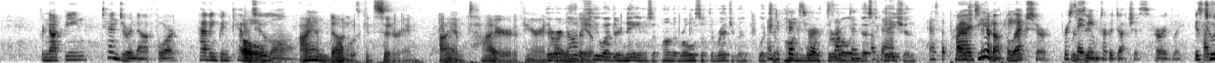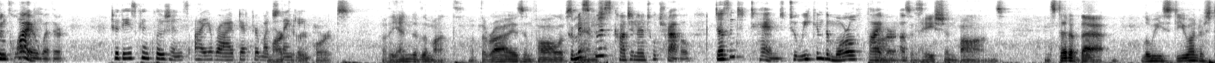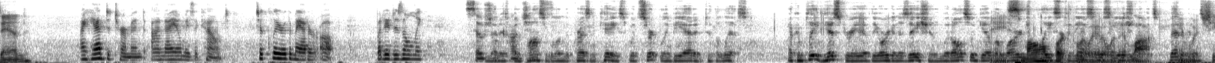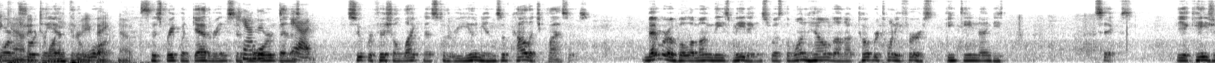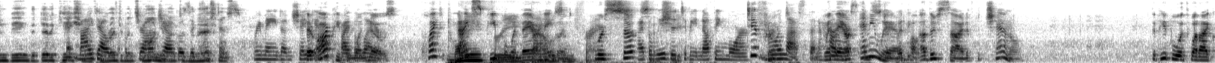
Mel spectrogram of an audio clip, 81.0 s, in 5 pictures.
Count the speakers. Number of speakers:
4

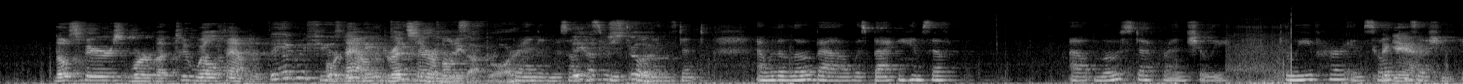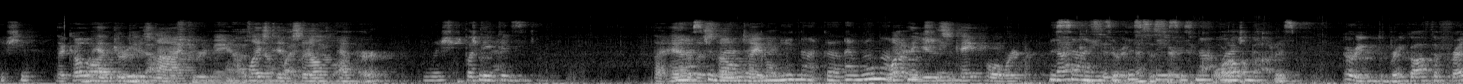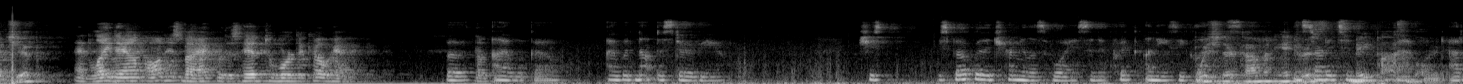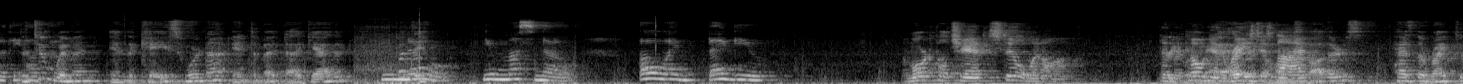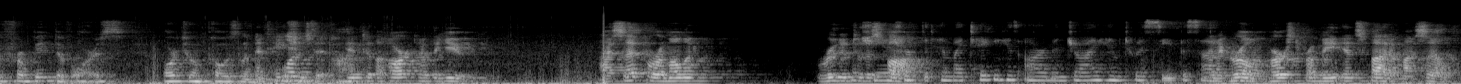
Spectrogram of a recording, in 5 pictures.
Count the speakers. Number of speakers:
3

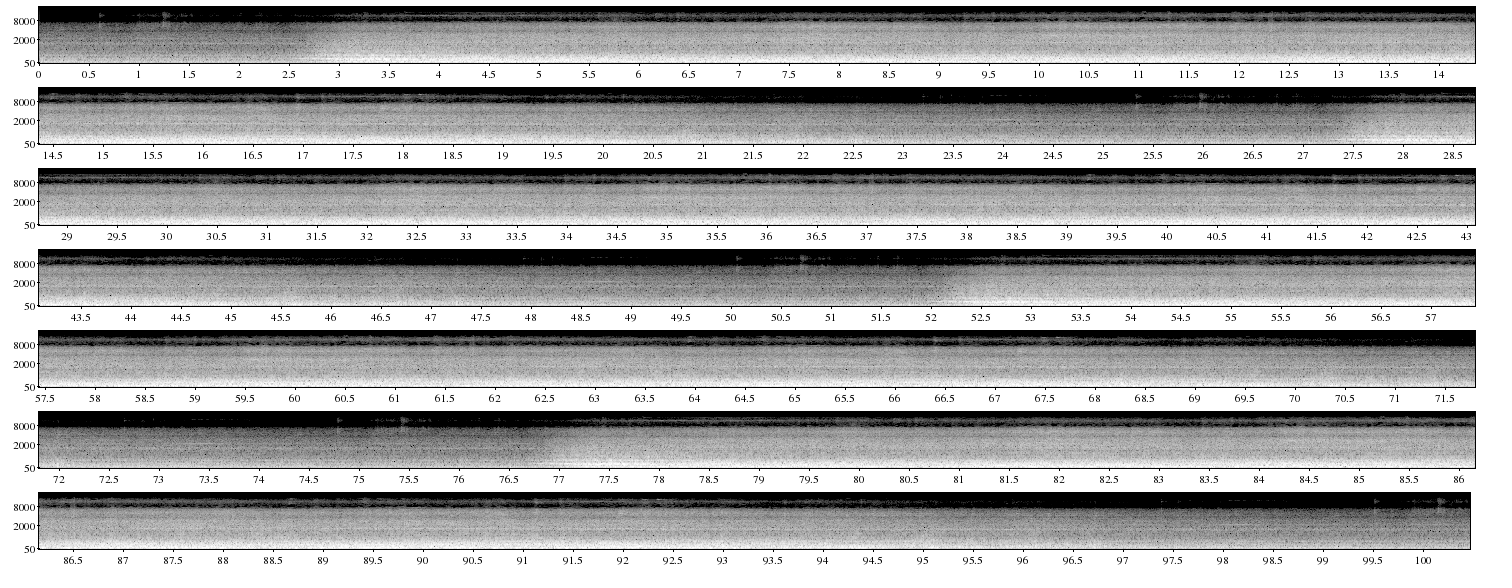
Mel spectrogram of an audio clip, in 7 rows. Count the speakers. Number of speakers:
0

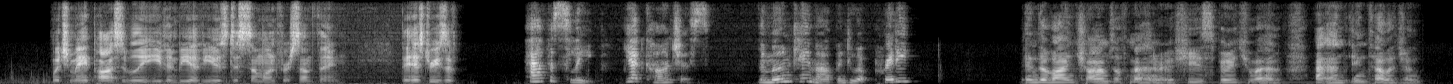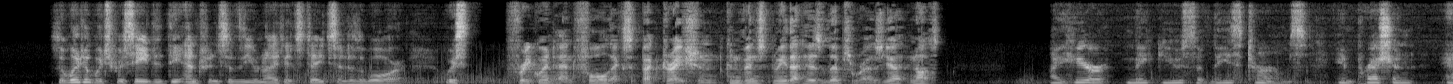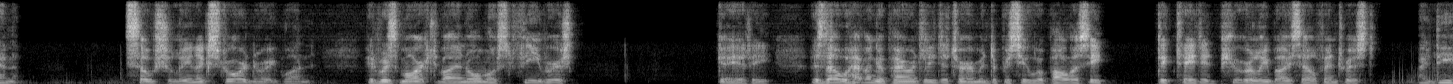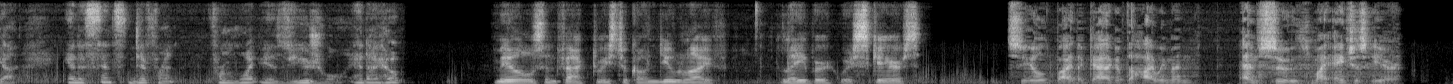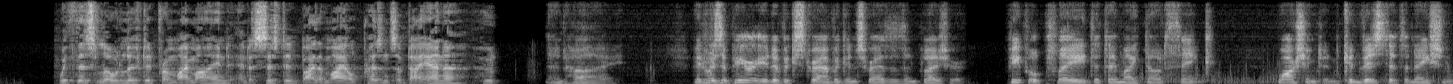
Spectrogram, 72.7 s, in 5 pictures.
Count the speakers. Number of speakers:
6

